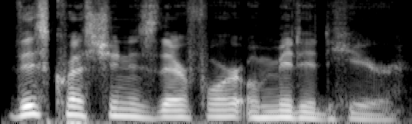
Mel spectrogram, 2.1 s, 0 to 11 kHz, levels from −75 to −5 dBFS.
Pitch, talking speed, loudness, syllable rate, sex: 125 Hz, 175 wpm, -18 LUFS, 7.0 syllables/s, male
